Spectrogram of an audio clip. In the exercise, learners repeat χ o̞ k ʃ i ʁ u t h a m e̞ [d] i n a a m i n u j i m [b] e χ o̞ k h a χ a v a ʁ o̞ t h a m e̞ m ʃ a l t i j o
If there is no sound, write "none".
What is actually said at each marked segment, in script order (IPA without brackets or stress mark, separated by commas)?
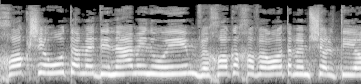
d, v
